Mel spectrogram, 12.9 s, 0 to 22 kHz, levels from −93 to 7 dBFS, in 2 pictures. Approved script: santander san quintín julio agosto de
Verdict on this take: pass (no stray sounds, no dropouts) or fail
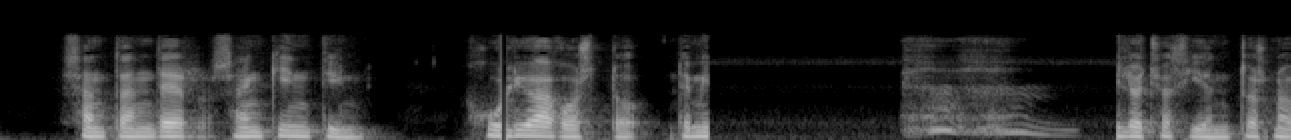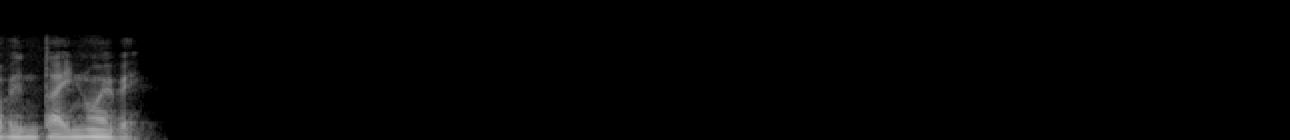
fail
